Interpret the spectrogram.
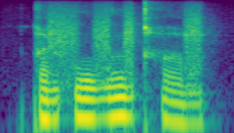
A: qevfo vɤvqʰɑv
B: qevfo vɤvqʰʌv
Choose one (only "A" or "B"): A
